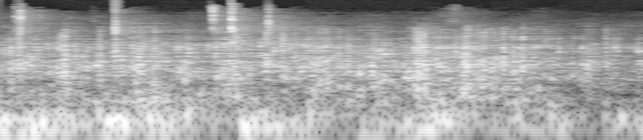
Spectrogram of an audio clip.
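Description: Steady low rumble of road and wind noise inside a moving car, with a few short clicks.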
